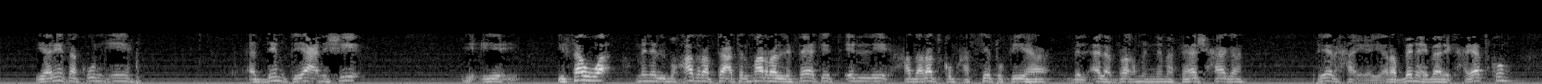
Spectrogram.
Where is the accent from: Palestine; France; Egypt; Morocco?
Egypt; يعني عندنا نوادي أجنبية في مصر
